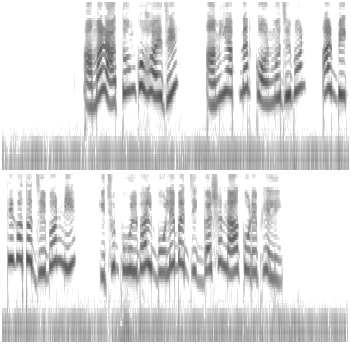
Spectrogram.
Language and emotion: Bengali, fearful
